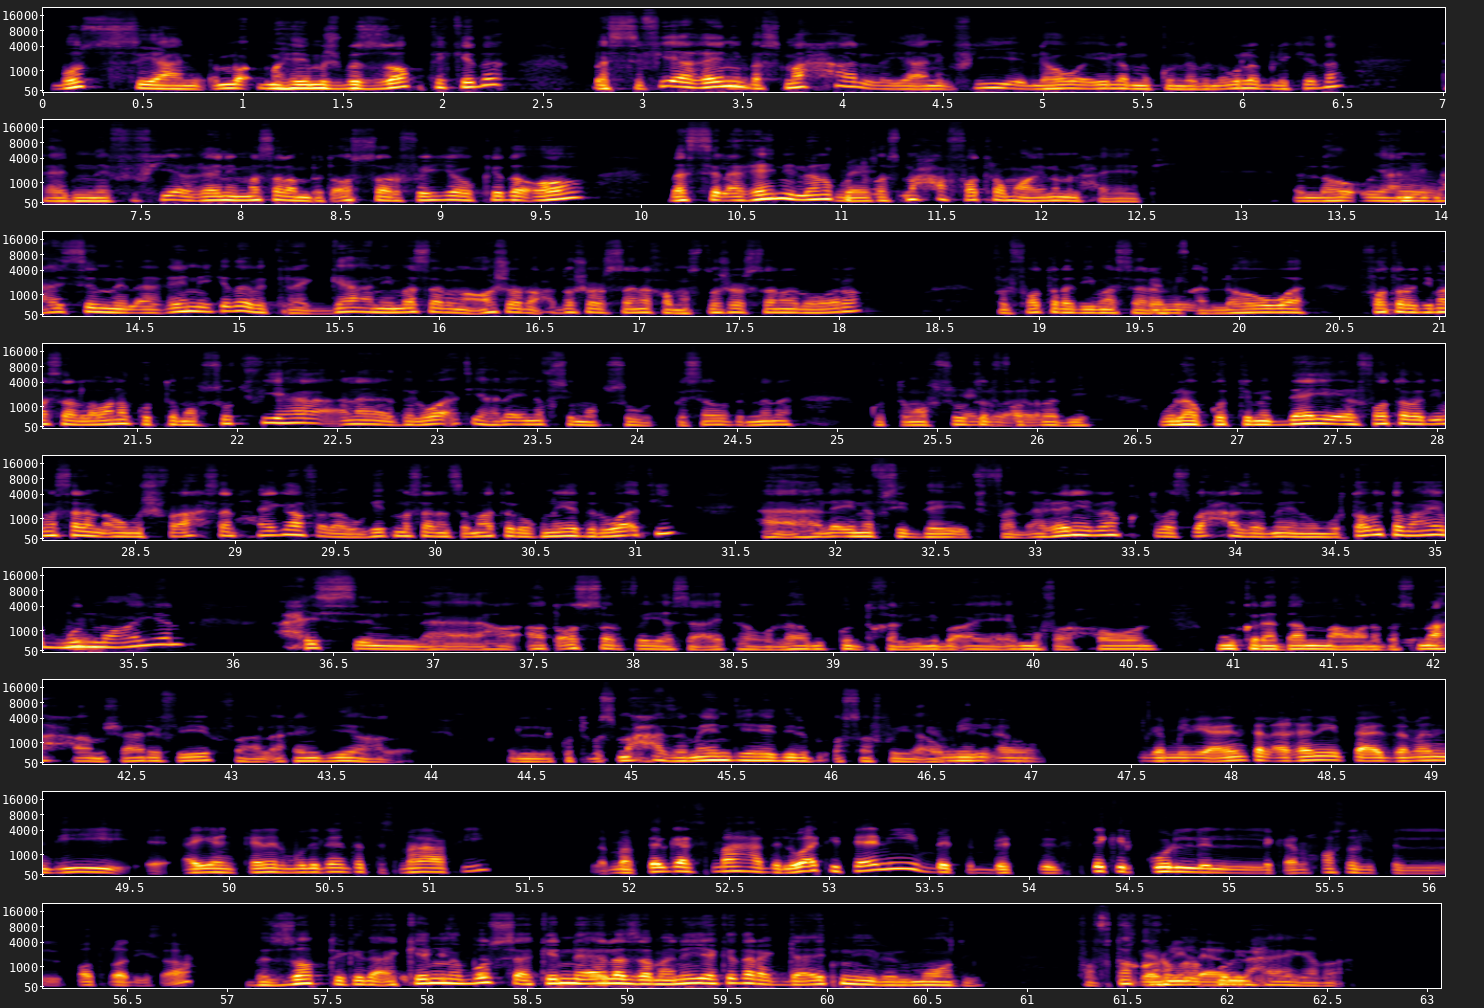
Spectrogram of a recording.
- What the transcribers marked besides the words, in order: in English: "بmood"; unintelligible speech; tapping; in English: "الmood"
- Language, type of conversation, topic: Arabic, podcast, إيه الأغنية اللي بتديك طاقة وثقة؟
